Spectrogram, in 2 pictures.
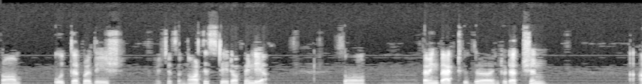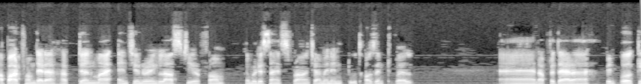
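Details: Adult Indian man who stammers, finding certain words tough, speaking with acceptance of his stammer; stuttering.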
